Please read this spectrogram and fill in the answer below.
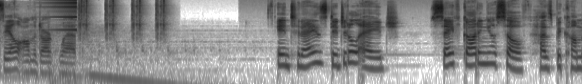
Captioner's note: camera Shutter Clicks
